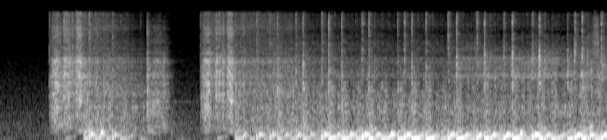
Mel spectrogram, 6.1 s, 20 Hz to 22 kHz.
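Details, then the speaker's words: Yamaha Virago XV250 (Route 66 edition) V-twin with a new carburetor and no choke fitted stumbles and cuts out on the first try, then catches into a lumpy, uneven idle; hard starting without a choke. "in mind it doesn't have a choke at all on it so that's why it is running"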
